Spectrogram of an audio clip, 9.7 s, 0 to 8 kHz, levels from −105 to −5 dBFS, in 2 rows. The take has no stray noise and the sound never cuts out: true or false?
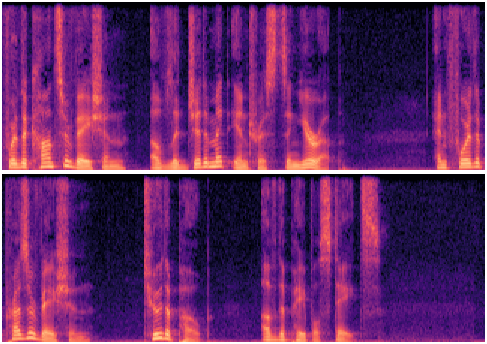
true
